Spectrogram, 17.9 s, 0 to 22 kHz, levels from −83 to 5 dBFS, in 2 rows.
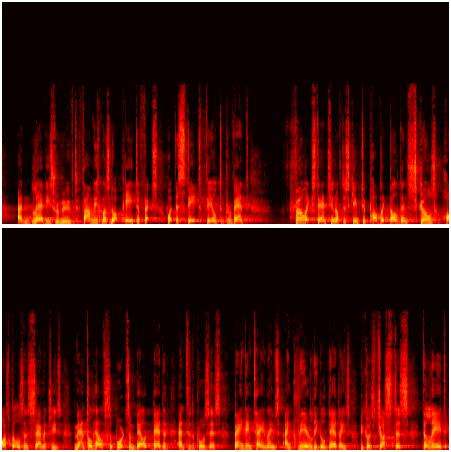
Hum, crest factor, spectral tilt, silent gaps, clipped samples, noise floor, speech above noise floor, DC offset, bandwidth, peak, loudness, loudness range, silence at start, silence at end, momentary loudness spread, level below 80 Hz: none; 20 dB; -3.5 dB/octave; none; under 0.1%; -62 dBFS; 33 dB; under 0.1%; 14 kHz; -8 dBFS; -29 LUFS; 2 LU; 0 s; 0 s; 6 LU; -78 dBFS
